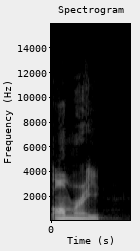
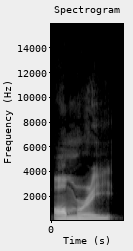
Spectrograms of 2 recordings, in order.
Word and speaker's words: Omri: However, the name Omri is pronounced slightly different than the English. It has a glottal stop consonant before the O. There's no English alternative to that.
